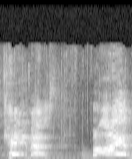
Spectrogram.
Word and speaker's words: Camus: Obviously, I know it's Camus. But I am not Sisyphus, okay? I've neither escaped death. Well, actually, yes, I have. I am no tyrant! Well, actually, I may be. It's pronounced Camus.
